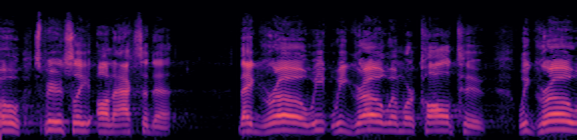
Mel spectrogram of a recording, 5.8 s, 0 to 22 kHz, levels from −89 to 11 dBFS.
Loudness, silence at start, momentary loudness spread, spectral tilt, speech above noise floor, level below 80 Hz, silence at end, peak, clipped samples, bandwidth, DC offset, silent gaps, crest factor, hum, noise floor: -30 LUFS; 0 s; 14 LU; -1 dB/octave; 42 dB; -90 dBFS; 0 s; -12 dBFS; under 0.1%; 16 kHz; under 0.1%; none; 20 dB; none; -74 dBFS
